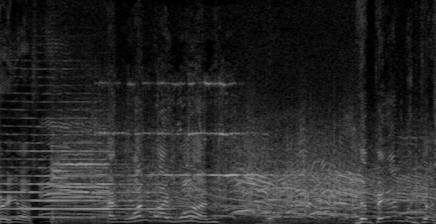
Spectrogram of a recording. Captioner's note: trumpet music; audience cheering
